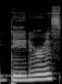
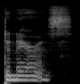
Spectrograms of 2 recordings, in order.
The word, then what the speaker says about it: Daenerys: Actually, some people say Daenerys, but it's widely pronounced as Daenerys.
